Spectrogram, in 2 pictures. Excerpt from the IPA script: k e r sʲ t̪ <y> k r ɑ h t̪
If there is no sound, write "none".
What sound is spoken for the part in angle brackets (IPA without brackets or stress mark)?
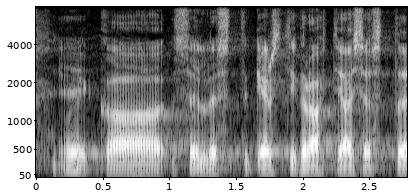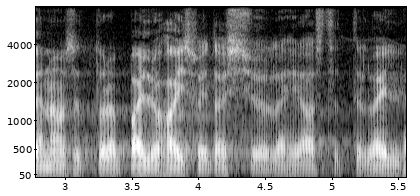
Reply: i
